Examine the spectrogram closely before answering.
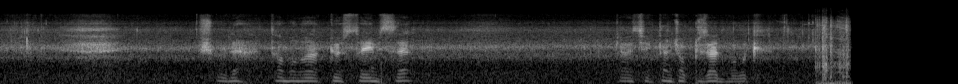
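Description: A shallow stream rushes and gurgles over stones close by.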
